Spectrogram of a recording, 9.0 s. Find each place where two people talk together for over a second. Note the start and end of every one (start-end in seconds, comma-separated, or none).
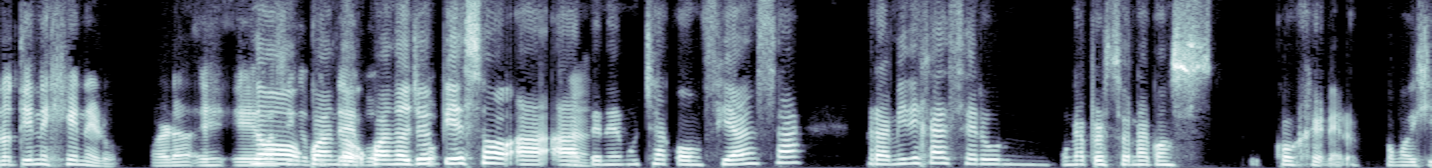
1.5-2.8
